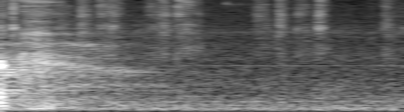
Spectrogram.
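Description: Faint strokes of a felt-tip marker drawing on flip-chart paper.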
